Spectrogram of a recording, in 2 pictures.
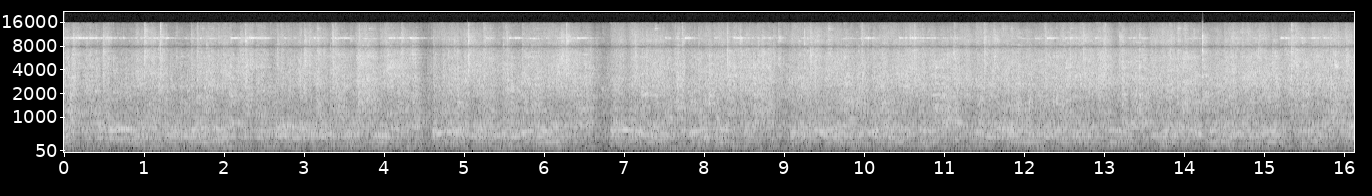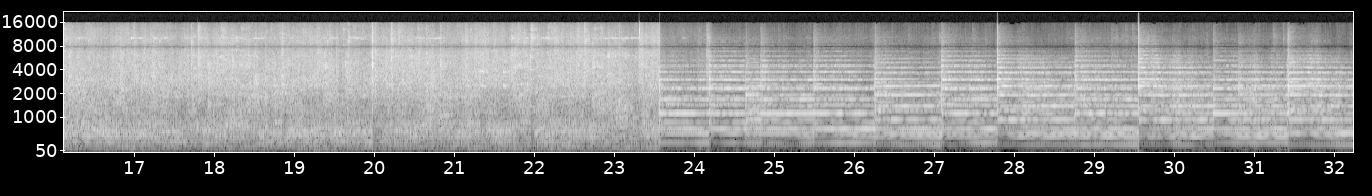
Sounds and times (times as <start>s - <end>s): Bell: 0.0s - 32.2s.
